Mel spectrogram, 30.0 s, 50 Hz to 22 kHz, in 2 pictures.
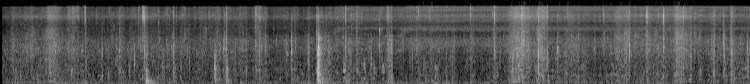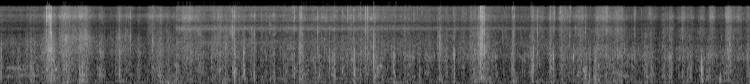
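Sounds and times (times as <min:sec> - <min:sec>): rustles: 0:00.1 - 0:30.0
faint animal call: 0:14.5 - 0:16.8.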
